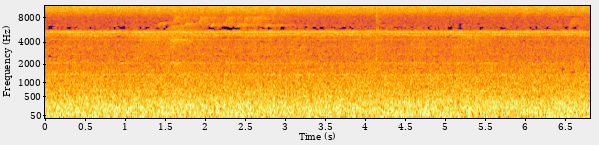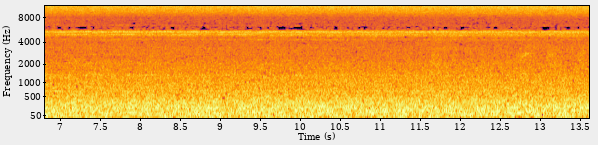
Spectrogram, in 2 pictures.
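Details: Screeching cicada chorus in Thai rainforest, Ton Pariwat wildlife sanctuary north of Phang-Nga: a constant piercing tone with a higher overtone band, even in loudness throughout, backed by low continuous ambient rumble.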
